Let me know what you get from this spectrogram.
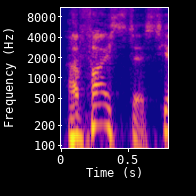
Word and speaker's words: Hephaestus: Hephaestus, is that how you say it? – Hephaestus? – Hephaestus, yes.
